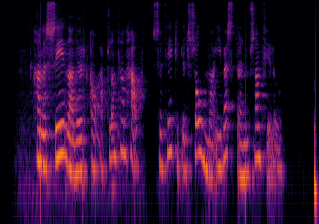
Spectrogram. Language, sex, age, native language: Icelandic, female, 30-39, Icelandic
